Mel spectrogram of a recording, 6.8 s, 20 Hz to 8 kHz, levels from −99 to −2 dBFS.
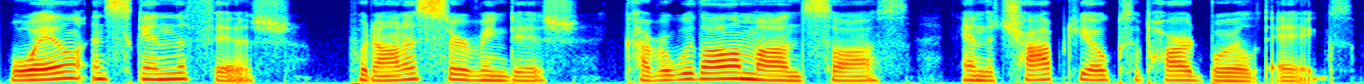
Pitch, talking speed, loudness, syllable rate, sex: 175 Hz, 195 wpm, -19 LUFS, 5.1 syllables/s, female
